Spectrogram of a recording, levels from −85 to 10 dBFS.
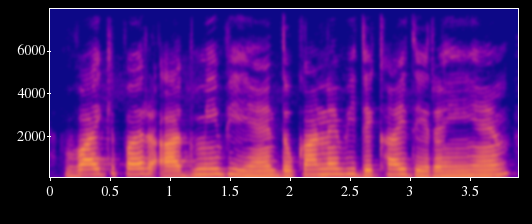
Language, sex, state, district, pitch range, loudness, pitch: Hindi, female, Uttar Pradesh, Lalitpur, 210-245 Hz, -16 LUFS, 230 Hz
